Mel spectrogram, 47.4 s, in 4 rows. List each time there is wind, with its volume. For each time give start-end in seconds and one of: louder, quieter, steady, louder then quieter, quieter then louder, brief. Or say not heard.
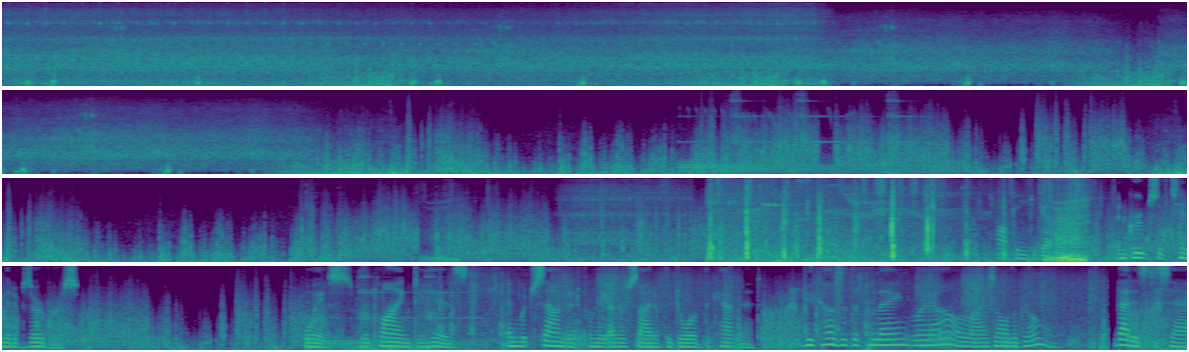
0.0-47.3 steady.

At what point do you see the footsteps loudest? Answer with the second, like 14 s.
34 s.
